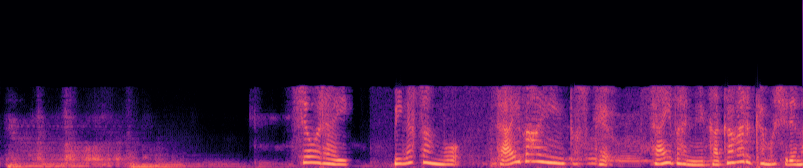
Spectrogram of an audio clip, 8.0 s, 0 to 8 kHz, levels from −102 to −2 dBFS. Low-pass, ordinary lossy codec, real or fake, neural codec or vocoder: 7.2 kHz; AAC, 16 kbps; fake; codec, 16 kHz, 1 kbps, X-Codec, WavLM features, trained on Multilingual LibriSpeech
